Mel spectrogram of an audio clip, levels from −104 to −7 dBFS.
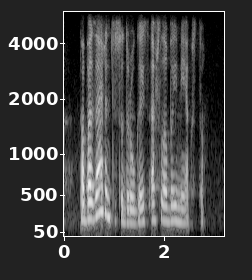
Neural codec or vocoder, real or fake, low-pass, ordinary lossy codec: none; real; 5.4 kHz; Opus, 32 kbps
